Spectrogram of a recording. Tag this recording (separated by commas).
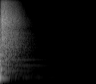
Musical instrument, Percussion, Snare drum, Drum, Music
